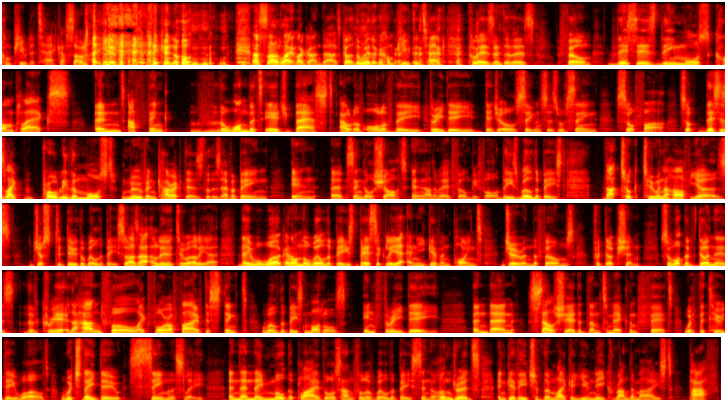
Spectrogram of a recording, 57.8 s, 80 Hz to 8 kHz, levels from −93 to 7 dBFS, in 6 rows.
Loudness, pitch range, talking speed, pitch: -26 LUFS, 100-120 Hz, 165 wpm, 110 Hz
